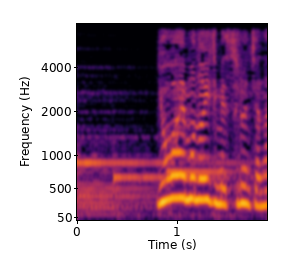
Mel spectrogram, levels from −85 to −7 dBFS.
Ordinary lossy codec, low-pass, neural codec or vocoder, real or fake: none; 7.2 kHz; none; real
